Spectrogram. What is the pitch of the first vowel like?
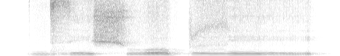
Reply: rising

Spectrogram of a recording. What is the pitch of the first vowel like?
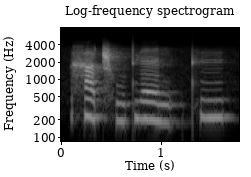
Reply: falling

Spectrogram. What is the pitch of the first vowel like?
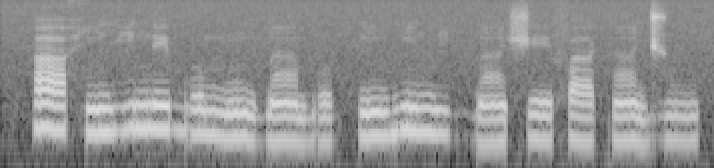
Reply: high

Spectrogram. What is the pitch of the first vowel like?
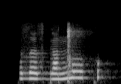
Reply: low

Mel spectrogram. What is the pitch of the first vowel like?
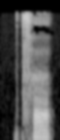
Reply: low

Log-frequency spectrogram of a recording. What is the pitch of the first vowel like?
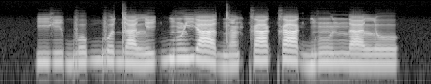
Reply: low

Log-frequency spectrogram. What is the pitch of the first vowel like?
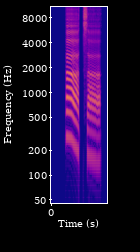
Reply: falling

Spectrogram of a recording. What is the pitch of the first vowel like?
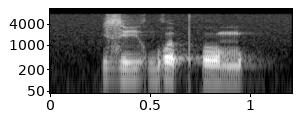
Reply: low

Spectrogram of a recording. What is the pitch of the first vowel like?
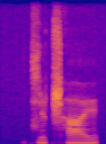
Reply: low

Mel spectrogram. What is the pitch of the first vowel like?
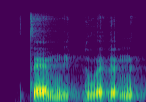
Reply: low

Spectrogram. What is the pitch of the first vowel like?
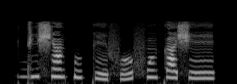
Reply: high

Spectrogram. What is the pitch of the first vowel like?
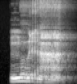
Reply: high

